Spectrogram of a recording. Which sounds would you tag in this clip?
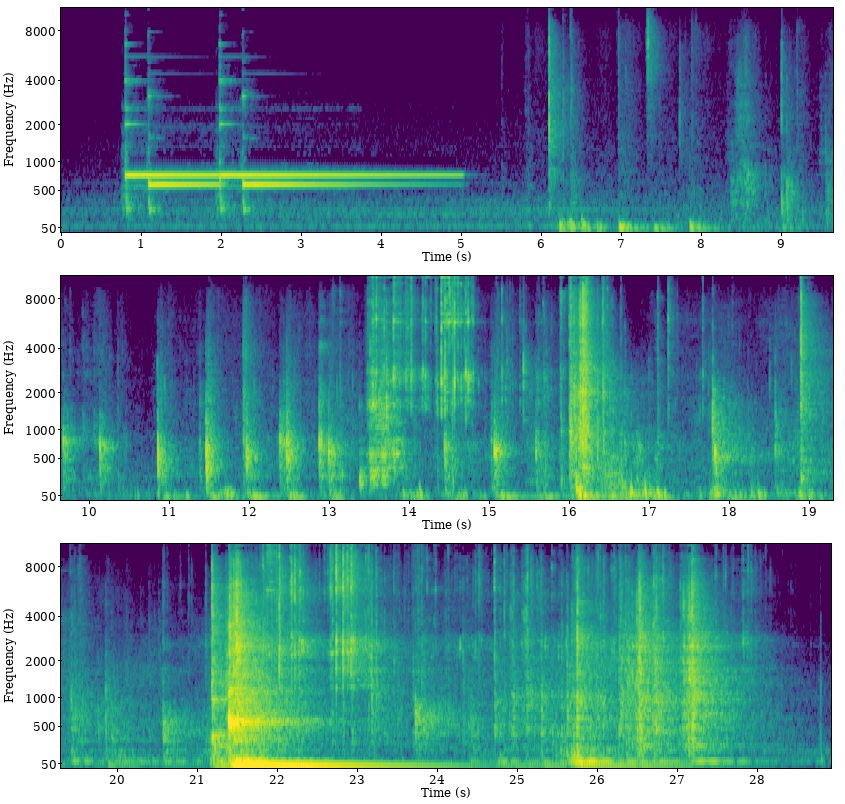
bell ringing, footsteps, keys, door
